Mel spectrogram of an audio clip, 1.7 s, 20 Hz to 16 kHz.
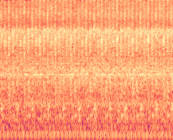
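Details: Renault Trafic 2 / Opel Vivaro, M9R780 2.0 diesel, before repair: lumpy uneven idle with knocking beat and vibration, one cylinder dropping out; cylinder 2 piezo injector short-circuit and misfire codes, injector resistance 0.31 ohm, fuel correction 5.02 on cylinder 2.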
